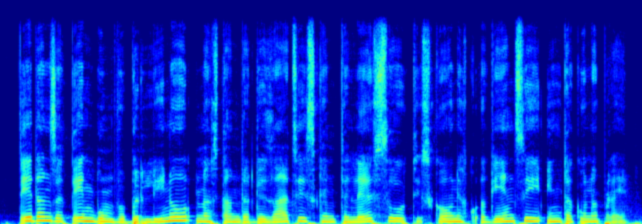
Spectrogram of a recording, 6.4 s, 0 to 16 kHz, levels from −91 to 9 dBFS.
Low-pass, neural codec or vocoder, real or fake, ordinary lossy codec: 14.4 kHz; codec, 44.1 kHz, 3.4 kbps, Pupu-Codec; fake; none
